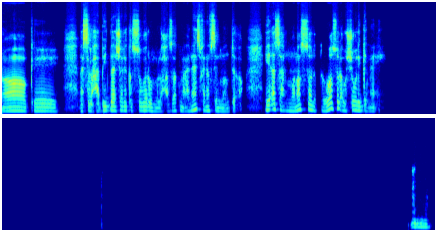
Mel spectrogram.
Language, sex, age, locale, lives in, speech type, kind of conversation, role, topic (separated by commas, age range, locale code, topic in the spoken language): Arabic, male, 40-44, ar-EG, Italy, read, expert-assistant, asker, إزاي ممكن أستخدم تقنيات حديثة أو تكنولوجيا بسيطة، زي تطبيقات الموبايل أو الكاميرات، علشان أوثق وأتابع مظاهر التطور في الطبيعة حوالينا؟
